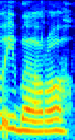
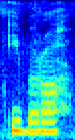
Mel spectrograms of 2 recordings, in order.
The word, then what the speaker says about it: ibarah: maaf sedikit meluluskan bakteri itu ibaroh bukan ibroh Hai nah tipe menambahkan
